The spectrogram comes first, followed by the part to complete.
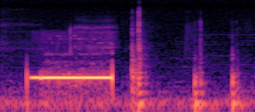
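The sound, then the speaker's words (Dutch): A single steady telephone ringing tone sounds for about a second over a line, followed by a few faint clicks and soft bursts of line noise, with no one answering. “het lijkt er alleen op dat hij niet gaat opnemen.”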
